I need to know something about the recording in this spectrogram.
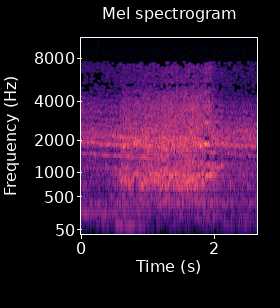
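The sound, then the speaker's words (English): Car tires skid with a harsh, sustained screech that swells loudly for about a second and a half, then eases off, with no voices over it; a car on the airport road as another car comes in. “There's another car coming in.”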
